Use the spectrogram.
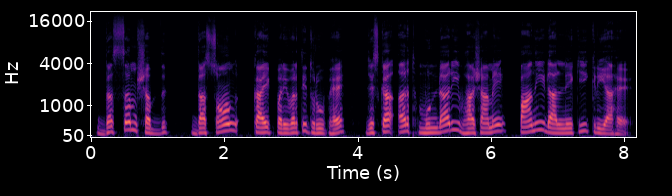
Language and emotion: Hindi, neutral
